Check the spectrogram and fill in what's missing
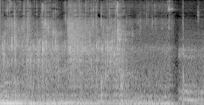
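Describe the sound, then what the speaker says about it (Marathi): Water pours steadily into flour in a bowl for a few seconds, a continuous close splashing stream that tapers off near the end. "आता हे पाणी यामध्ये घालूया"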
